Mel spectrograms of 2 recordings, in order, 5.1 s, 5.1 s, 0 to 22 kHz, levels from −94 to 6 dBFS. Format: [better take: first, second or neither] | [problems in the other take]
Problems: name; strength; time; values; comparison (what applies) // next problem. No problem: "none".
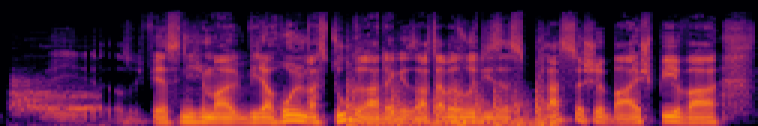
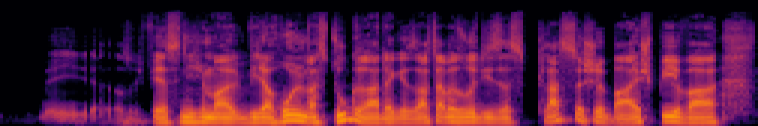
second | dog barking; faint; at the start; peak 15 dB below the speech // door banging; noticeable; from 2.5 to 3.5 s; peak 8 dB below the speech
